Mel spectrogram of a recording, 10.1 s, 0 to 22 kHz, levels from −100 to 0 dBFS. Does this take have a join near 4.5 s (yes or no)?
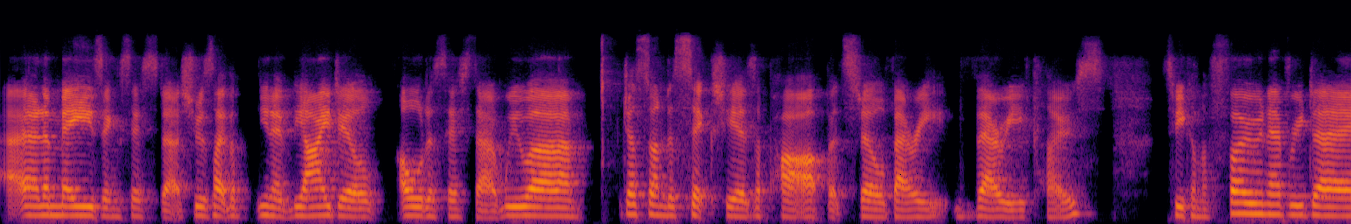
yes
